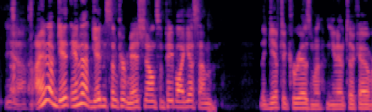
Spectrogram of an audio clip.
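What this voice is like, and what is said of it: Southern American accent. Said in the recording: “they all sound like you ... We're not used to hearing a Southern accent at all”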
